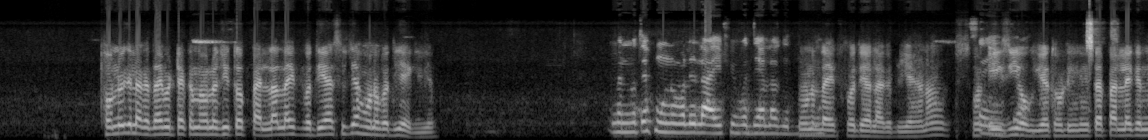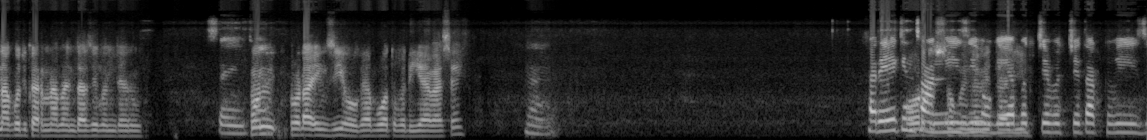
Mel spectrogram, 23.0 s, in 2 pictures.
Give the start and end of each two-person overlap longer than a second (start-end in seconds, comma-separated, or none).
20.5-21.8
